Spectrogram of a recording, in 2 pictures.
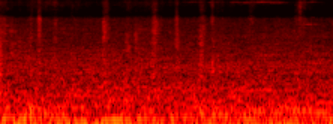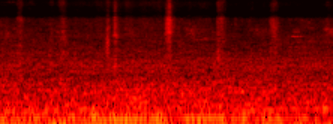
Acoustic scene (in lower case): residential area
